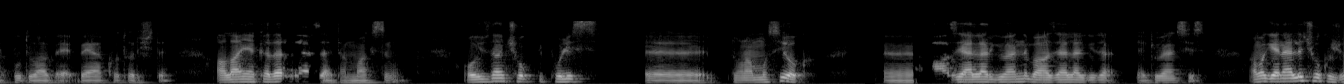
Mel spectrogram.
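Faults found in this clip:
No faults found in this wideband call audio.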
